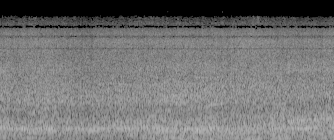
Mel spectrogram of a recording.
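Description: Engines of several cars and motorcycles circling the wooden wall of a well of death at once: a loud, steady mixed engine drone whose notes waver up and down as the vehicles go round.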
